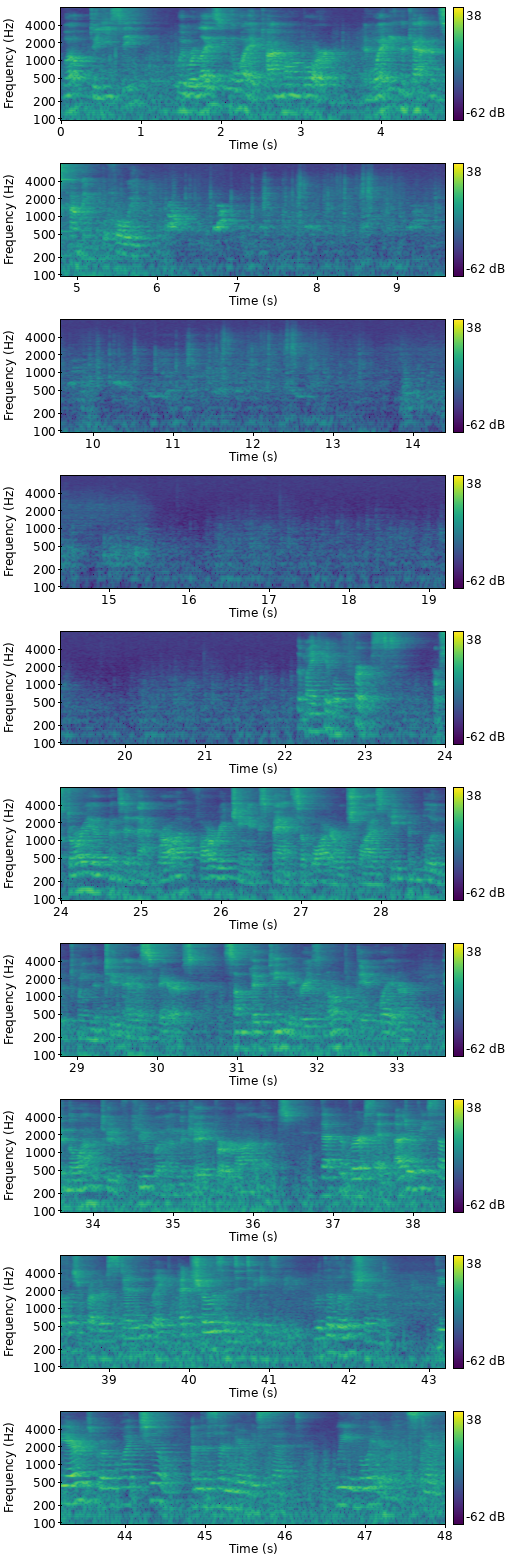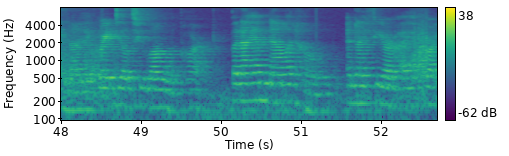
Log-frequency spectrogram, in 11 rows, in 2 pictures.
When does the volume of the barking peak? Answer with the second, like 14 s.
7 s.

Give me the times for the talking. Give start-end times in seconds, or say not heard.
0.0-5.8, 22.1-52.6.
